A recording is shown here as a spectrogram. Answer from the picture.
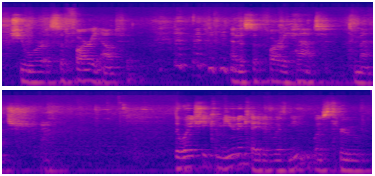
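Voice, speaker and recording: A man's monotone, flat delivery at a fairly slow pace amid noticeable background noise. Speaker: spoken word performer. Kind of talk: theatrical spoken-word monologue about a personal story. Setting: live theater stage.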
